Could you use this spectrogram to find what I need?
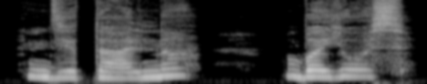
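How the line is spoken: Heavy sigh. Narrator (Russian): тяжко вздохнула Августа

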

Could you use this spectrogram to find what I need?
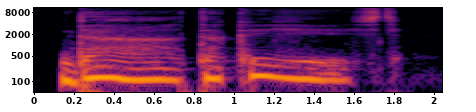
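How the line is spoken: Quiet, smiling. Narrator (Russian): улыбнулась своим мыслям и тихо сказала

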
